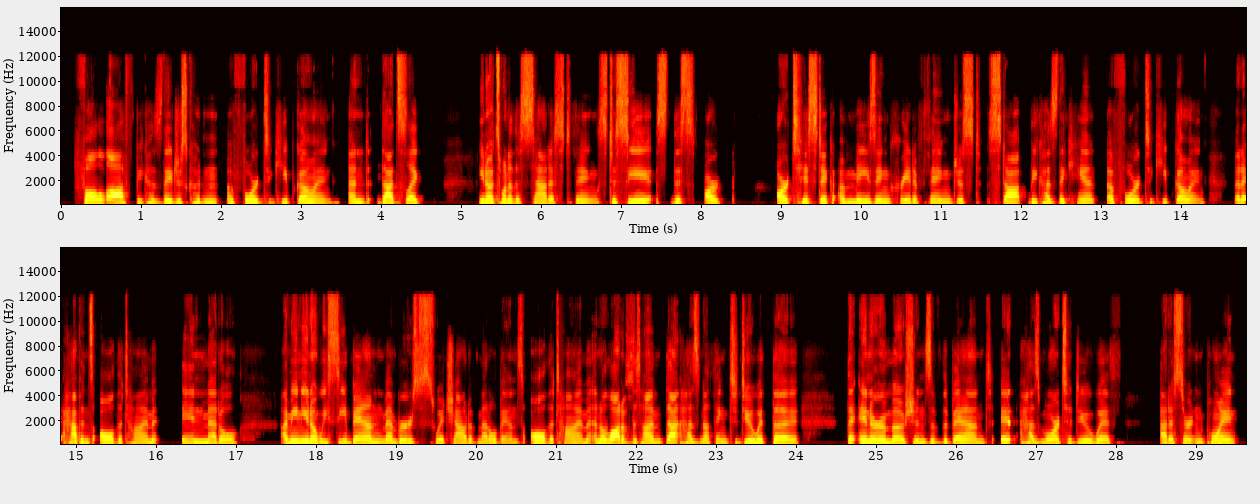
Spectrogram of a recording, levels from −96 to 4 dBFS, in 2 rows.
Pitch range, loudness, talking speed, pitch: 145-170 Hz, -25 LUFS, 185 wpm, 155 Hz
